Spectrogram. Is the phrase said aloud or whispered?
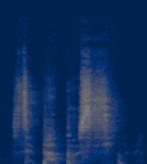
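whispered. It is whispered softly without full voice. The person kept it quiet out of politeness. "il l'a chuchoté en disant"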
